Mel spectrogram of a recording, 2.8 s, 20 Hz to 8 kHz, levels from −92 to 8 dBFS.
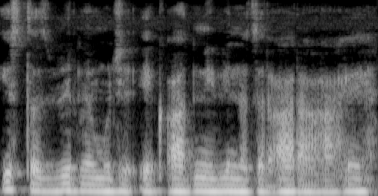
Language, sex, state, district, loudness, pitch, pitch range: Hindi, male, Arunachal Pradesh, Lower Dibang Valley, -16 LUFS, 100 Hz, 95-105 Hz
